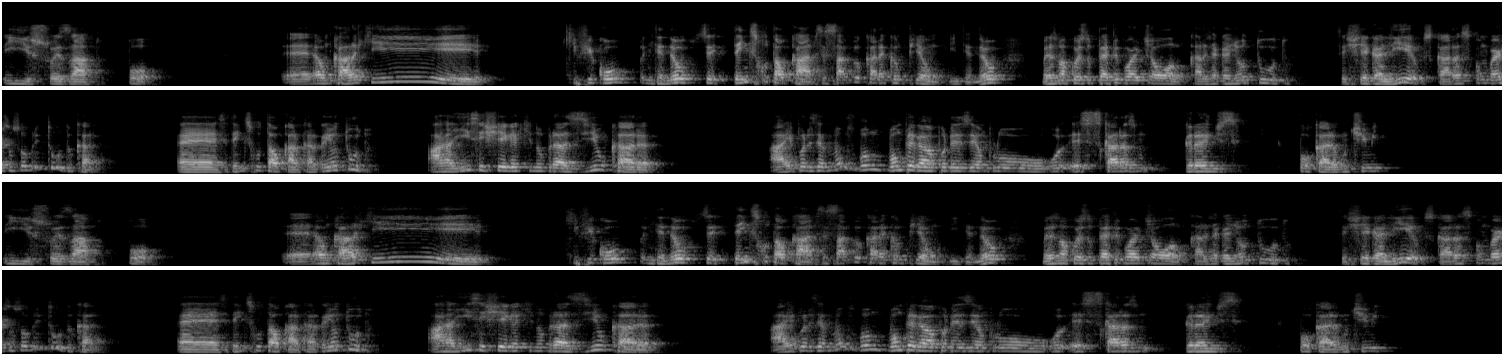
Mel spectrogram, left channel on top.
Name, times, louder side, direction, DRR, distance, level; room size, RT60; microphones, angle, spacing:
voice 1, 0.0-0.9 1.3-1.4 2.8-4.8 5.6-12.8 13.4-15.9 16.8-18.7 19.3-21.5 22.7-26.5 26.8-27.4 28.0-28.8, left 2 dB, 60° left, 5 dB, 2.0 m, -30 dB
17.0 x 9.8 x 3.3 m, 0.41 s
head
